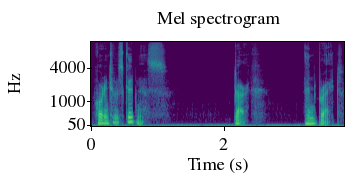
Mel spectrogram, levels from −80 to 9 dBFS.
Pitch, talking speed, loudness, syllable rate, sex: 130 Hz, 110 wpm, -21 LUFS, 4.8 syllables/s, male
